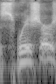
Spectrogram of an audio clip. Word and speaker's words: Swisher: Is it Swisher Sweets or Switzer?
